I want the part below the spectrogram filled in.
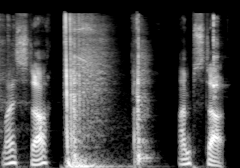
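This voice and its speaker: A man's voice: mid-range voice, slow pace, very noisy. A man doing let's-play game commentary, bewildered and stammering through his exclamations. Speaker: gaming commentator.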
